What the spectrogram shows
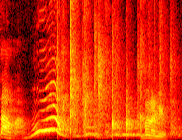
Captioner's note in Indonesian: tepuk tangan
